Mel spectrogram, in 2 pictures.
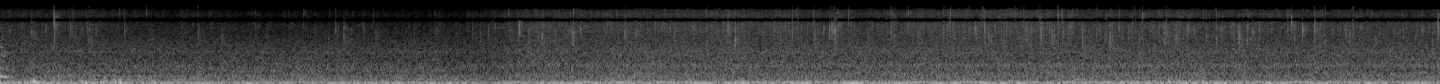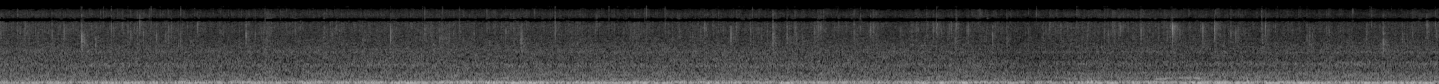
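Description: Rain falling steadily on wet pavement, an even hiss full of tiny ticks from individual drops, over a steady low rumble.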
